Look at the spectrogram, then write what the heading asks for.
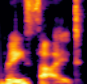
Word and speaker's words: Raeside: and loss is The Rainbow Bridge by Adrian Reiside. Adrian, and Reiside is spelled Raeside.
